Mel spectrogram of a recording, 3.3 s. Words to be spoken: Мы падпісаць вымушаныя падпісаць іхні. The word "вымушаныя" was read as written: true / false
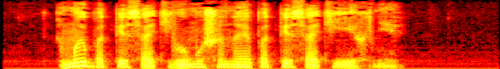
true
